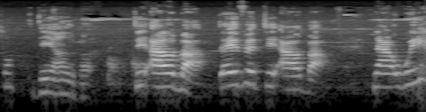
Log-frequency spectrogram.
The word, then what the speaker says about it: Alba: How do you pronounce that? Alba.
